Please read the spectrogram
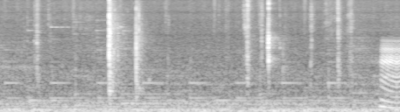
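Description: Quiet background music, with a handful of sharp, light clicks from paper and sticker sheets being handled.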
